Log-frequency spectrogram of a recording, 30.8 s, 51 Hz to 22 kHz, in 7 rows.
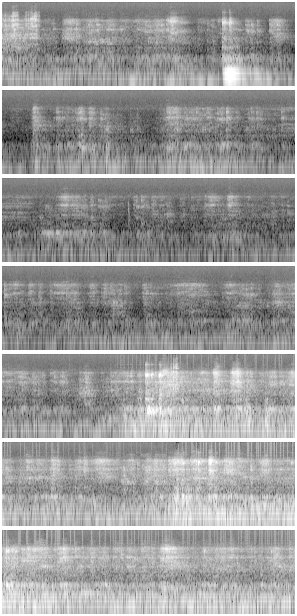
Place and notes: Singing/rumbling wire at the exSoviet military base, Vogelsang, Zehdenick, Germany - Wind in abandoned fencing-wire as heard by contactmics
This random pile of fencing wire abandoned decades ago is still silvery and un-rusted, but grass and other plants grow through it. In wind it moves as complex interlinked system creating percussive hums from low bass to higher pitches that reverberate inside. Unhearable to the ear, but audible to contact mics.
The contact mics are the simplest self made piezos, but using TritonAudio BigAmp Piezo pre-amplifiers, which are very effective. They reveal bass frequencies that previously I had no idea were there.
25 August 2021, ~16:00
